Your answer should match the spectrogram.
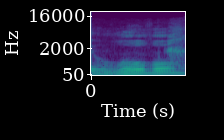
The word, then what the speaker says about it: Louisville: in here from Louisville Kentucky can you say Louisville Tyler Louisville definitely Haley's taught me how to pronounce that one that's for sure so we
